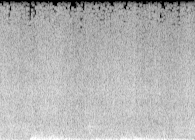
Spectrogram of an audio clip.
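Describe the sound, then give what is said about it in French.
A deep, rolling rumble of thunder swells up a moment in and lingers over a steady hiss of falling rain, with no voices present. “Le tonnerre gronde. Voilà la pluie, voilà la pluie, voilà la pluie, voilà la pluie.”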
